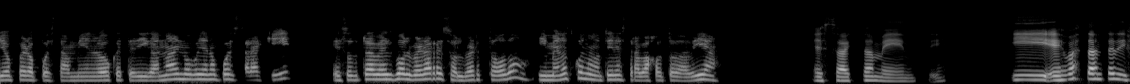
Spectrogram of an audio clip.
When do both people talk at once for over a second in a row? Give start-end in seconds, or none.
none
